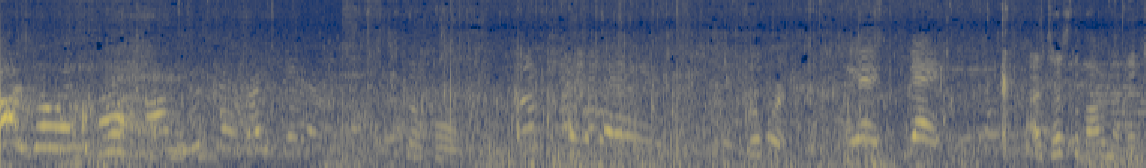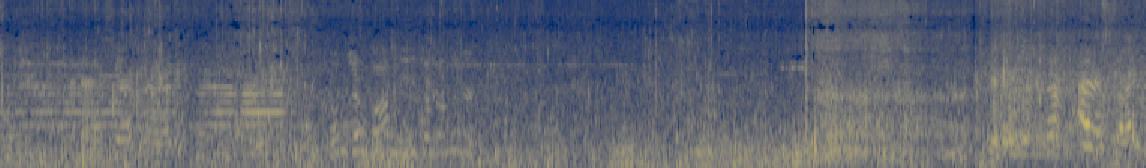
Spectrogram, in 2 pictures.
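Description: A young girl talks excitedly nearby.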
